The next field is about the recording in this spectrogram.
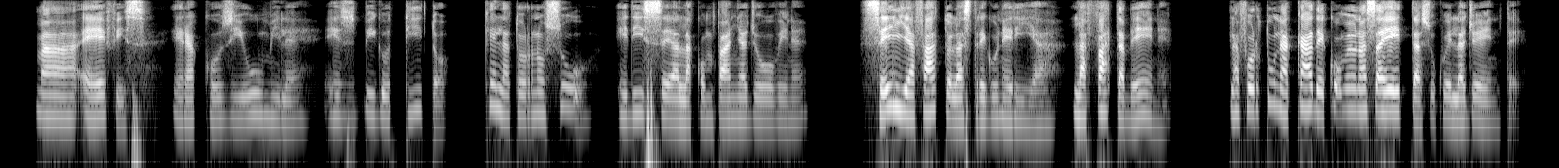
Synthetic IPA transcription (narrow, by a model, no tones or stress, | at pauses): maɛːfis | ɛːɾakoziuːmileː | zbiɡot̪ːiːt̪o | kelːat̪ornɔsu | ed̪ːisːealːakompaɲːad͡ʒoːvine | seeʎːiafːat̪ːolast̪ɾeɡoneɾiːalafːat̪ːabɛːne | lafort̪uːnaːkːaːd̪ekomeunasaet̪ːasukːwelːad͡ʒɛnt̪ḛ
